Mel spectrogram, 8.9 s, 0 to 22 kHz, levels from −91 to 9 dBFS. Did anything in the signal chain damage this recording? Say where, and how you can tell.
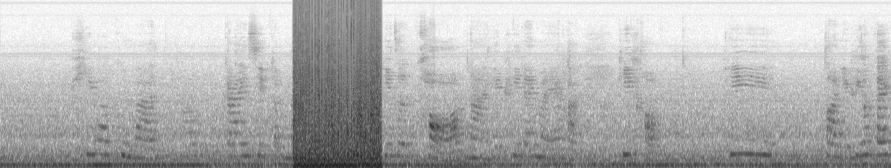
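Yes. The damage sits at the sample-format conversion stage. From 2.93 to 3.81 s the speech turns into very loud, harsh distortion. Quiet moments become as loud as the rest. The likely cause is signed and unsigned mixed up, fitting 16-bit samples. Each zero crossing jumps across the full range.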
